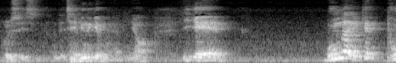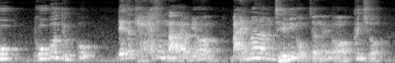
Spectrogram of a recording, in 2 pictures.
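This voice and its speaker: Lively pastor preaching in an echoey church. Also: male voice, a little high, moderate pace. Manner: lively, asks the congregation questions and answers them; drops to a soft hush when quoting God. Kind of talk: sermon. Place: church sanctuary. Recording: very echoey, distant, faint room noise.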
